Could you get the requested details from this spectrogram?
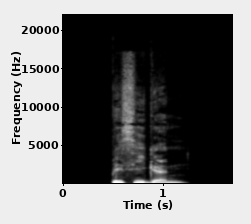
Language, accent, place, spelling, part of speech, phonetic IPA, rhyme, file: German, Germany, Berlin, bissigen, adjective, [ˈbɪsɪɡn̩], -ɪsɪɡn̩, De-bissigen.ogg
- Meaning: inflection of bissig: 1. strong genitive masculine/neuter singular 2. weak/mixed genitive/dative all-gender singular 3. strong/weak/mixed accusative masculine singular 4. strong dative plural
